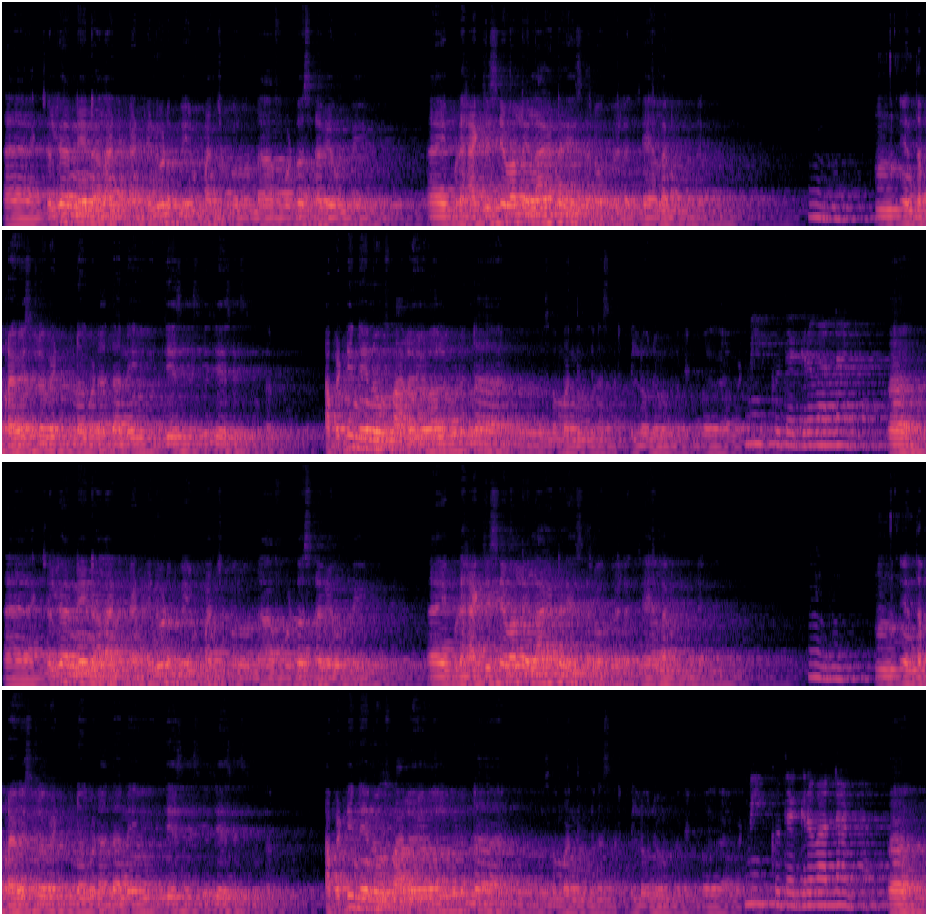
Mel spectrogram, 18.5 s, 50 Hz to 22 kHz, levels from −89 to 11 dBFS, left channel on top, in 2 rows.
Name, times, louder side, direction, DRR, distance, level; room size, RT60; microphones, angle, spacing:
voice 1, 0.0-3.6 4.2-6.9 8.7-12.0 12.5-15.2 15.5-15.9 16.2-16.6 18.1-18.3, left 1 dB, 10° left, 1 dB, 1.0 m, -28 dB
voice 2, 8.1-8.5 13.0-13.3 16.6-18.0, right 1 dB, 45° right, 3 dB, 0.8 m, -38 dB
10.0 x 9.1 x 7.0 m, 2.5 s
head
